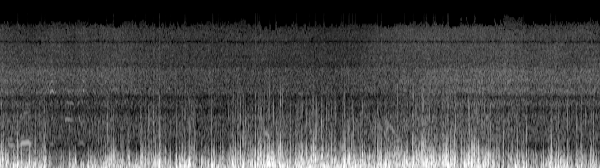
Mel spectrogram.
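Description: Wind buffeting the microphone in a steady low rumble, with surf breaking on the shore behind it.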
